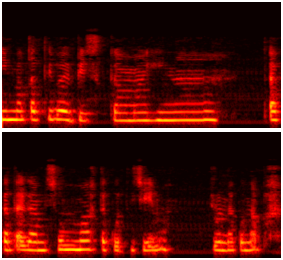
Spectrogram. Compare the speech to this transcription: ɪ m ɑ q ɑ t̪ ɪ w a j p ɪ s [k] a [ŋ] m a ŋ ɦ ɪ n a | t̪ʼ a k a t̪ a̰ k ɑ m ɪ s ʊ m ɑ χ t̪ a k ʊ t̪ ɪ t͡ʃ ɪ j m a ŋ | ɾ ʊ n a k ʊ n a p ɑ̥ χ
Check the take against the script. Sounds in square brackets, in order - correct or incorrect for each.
correct, correct

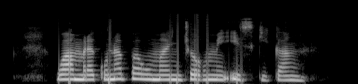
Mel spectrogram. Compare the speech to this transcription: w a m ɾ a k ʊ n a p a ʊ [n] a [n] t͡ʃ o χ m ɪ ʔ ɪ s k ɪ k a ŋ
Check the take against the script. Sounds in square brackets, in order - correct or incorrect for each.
incorrect: m, correct

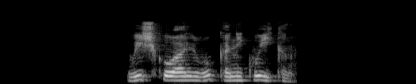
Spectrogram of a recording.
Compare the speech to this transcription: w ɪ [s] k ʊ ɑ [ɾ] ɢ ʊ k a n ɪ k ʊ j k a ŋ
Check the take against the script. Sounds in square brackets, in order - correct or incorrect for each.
incorrect: ʃ, incorrect: ʎ

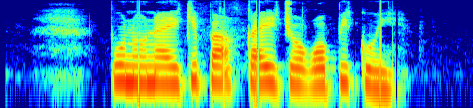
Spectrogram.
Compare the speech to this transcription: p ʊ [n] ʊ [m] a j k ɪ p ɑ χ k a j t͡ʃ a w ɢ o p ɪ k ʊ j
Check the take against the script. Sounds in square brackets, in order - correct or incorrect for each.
correct, incorrect: n

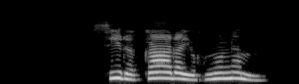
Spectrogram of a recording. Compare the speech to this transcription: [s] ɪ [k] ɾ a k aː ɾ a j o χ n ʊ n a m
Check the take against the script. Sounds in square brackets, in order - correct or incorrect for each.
correct, incorrect: none

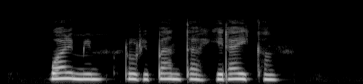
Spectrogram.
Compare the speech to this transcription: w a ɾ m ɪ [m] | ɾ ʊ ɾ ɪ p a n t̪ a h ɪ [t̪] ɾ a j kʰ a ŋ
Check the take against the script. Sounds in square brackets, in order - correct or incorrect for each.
correct, incorrect: none

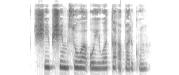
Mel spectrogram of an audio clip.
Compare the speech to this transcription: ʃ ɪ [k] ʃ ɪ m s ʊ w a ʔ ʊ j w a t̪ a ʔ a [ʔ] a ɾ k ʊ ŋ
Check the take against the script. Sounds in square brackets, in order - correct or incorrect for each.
incorrect: p, incorrect: p

